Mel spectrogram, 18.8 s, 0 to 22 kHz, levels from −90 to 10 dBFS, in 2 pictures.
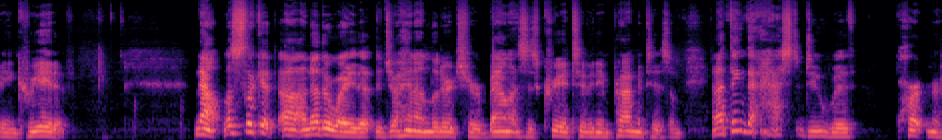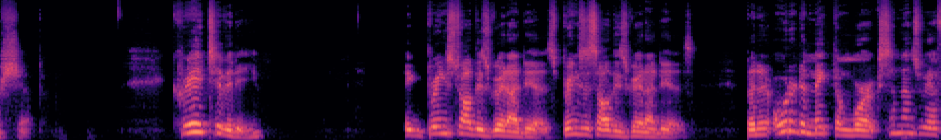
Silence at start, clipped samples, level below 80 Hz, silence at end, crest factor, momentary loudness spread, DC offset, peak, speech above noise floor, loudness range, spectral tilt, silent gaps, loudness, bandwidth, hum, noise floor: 0 s; under 0.1%; -74 dBFS; 0 s; 20 dB; 11 LU; under 0.1%; -2 dBFS; 60 dB; 6 LU; -4 dB/octave; none; -21 LUFS; over 20 kHz; none; -81 dBFS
